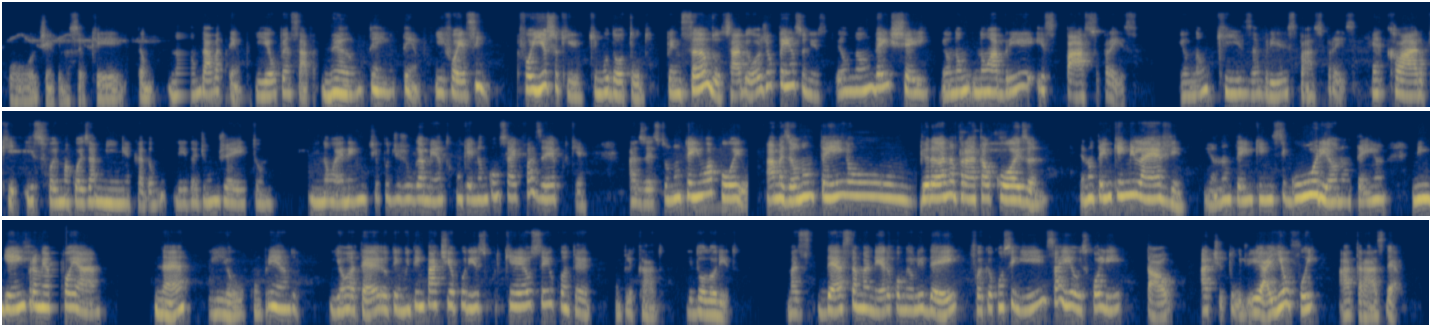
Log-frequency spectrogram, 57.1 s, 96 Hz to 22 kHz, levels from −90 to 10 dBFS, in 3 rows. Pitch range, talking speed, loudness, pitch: 200-250 Hz, 160 wpm, -22 LUFS, 230 Hz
